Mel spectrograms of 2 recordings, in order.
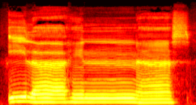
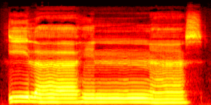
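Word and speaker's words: إِلَٰهِ ٱلنَّاسِ: So it should be pronounced as Ilahin Nas, Ilahin Nas, Ilahin Nas.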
